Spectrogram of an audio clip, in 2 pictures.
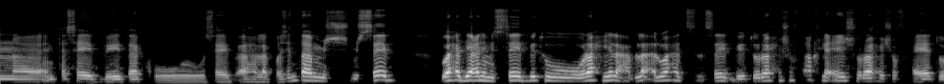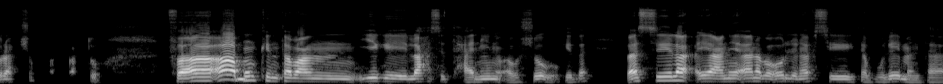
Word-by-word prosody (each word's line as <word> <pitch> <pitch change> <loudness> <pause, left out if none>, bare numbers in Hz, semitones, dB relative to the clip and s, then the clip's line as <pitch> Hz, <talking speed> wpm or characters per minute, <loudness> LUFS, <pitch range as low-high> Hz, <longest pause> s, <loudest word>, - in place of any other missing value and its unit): أنت 125 0 -5
سايب 135 +1 -4
بيتَك 125 +1 -5
و - - -12 0.4
وسايب 110 +3 -9
أهلَك 115 -1 -5
بس 115 +7 -10
أنت 190 +4 +1
مش 165 -6 -1
مش 140 0 -8
سايب 200 0 -1 0.4
واحد 190 +1 +5
يعني 190 -1 +6
مش 160 - -4
سايب 190 0 -1
بيته 185 0 -3
ورياح 165 +3 +1
يلعب، 195 +2 -2
لأ، - - 0
الواحد 190 -1 -2
س - - -20
سايب 170 -1 -8
بيته 130 +3 -7
ورايح 175 +3 -1
يشوف 185 +1 -16
أكل 215 - -7
عيشه، 175 -4 -5
رايح 150 0 +1
يشوف 140 0 -14
حياته 130 0 -3
ورايح - - -4
يشوف - - -21
مصلحته. - - -19 0.7
فآه، 175 +9 +9
ممكن 185 -7 -2
طبعًا 145 -2 +4 0.5
ييجي 145 -4 -3
لحظة 135 -1 -3
حنين 120 +4 -5
أو 100 0 -10
شوق 115 +5 -6
وكده 135 +6 -14 0.4
بس - - +1
لأ، 180 +1 +3
يعني 145 0 0
أنا 150 0 0
باقول 140 +1 -4
لنَفْسي 130 -2 -7
طَب 105 -1 -13
وليه 130 +6 -5
ما 120 -4 -7
أنت 100 +1 -17
145 Hz, 165 wpm, -22 LUFS, 125-180 Hz, 0.7 s, فآه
